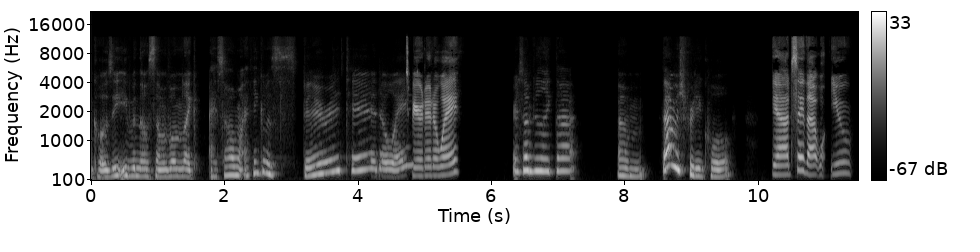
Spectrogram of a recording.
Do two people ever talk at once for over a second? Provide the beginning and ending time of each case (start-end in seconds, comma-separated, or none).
none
